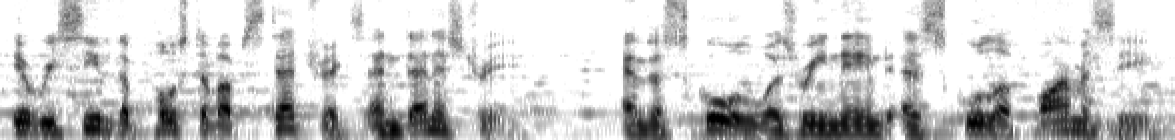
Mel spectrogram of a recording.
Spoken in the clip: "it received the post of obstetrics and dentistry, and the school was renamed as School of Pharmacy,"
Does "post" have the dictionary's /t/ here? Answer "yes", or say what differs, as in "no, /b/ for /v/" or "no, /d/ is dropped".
yes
